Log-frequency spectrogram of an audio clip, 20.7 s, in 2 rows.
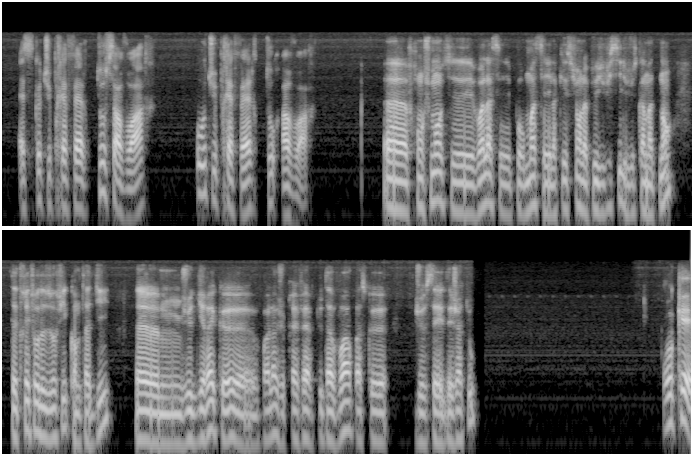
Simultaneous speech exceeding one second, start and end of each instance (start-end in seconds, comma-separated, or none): none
